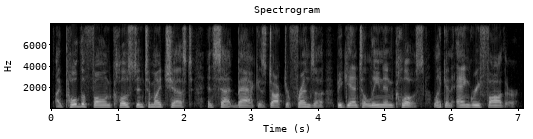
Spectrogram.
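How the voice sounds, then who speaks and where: A man narrates a first-person tale in an old-time radio storytelling style. His voice sits a little high for a man, and the sound is dry and close. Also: moderate pace, darkish tone, no echo.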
